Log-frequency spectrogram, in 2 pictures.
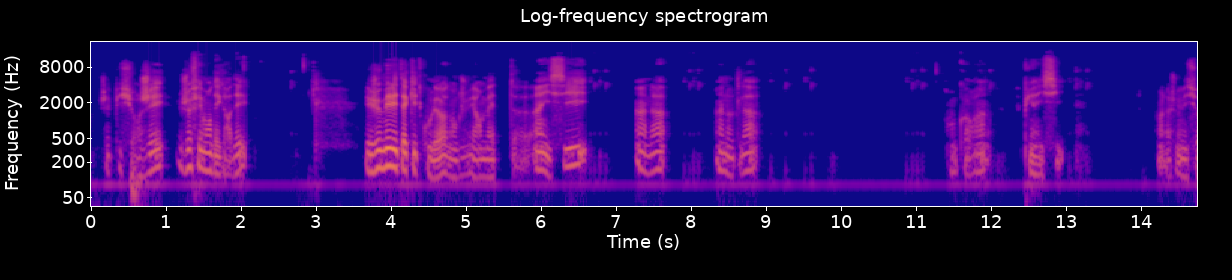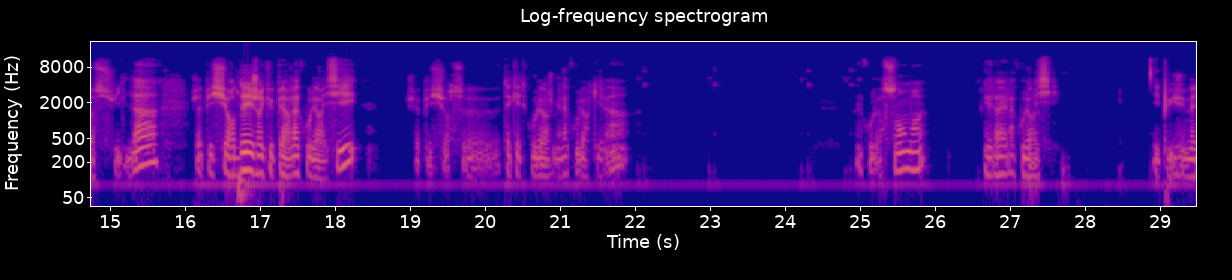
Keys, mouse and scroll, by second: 1.3-2.7 drag, 5.3 click, 6.6 click, 6.8 click, 7.9 click, 8.0 click, 9.0 click, 9.5 click, 10.9 click, 11.0 click, 11.8 click, 11.9 click, 13.0 click, 13.2 click, 15.6 click, 16.7 d, 17.7 click, 19.2 click, 21.0 click, 22.0 click, 23.0 click, 24.2 click, 24.8 click, 26.6 click, 27.2 click, 28.9 click.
